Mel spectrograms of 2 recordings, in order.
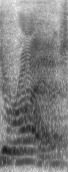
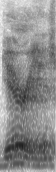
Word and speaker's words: Darius: And I know we normally pronounce it Darius, but that is a Western European pronunciation, not the Hebrew.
